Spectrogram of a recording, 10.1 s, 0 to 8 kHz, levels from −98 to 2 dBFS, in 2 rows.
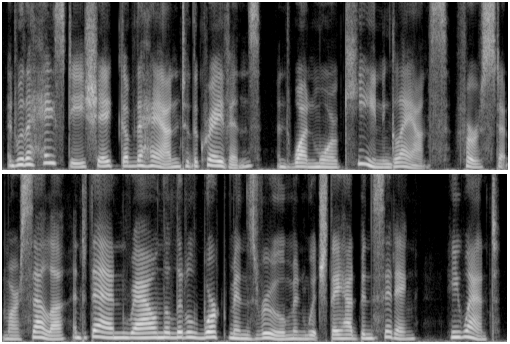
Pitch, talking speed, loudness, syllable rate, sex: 200 Hz, 200 wpm, -19 LUFS, 4.6 syllables/s, female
